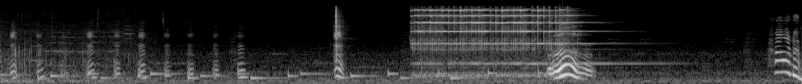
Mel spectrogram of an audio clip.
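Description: A cartoon alarm clock rings in a burst of dense, metallic bell tones lasting under two seconds, amid short animated sound effects and springy boings.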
